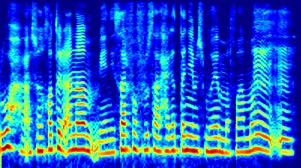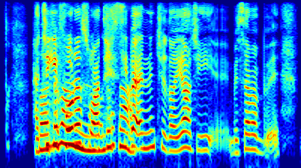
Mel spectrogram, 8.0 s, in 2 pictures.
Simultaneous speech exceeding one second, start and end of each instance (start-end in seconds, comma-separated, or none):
4.4-5.8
